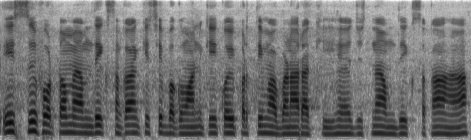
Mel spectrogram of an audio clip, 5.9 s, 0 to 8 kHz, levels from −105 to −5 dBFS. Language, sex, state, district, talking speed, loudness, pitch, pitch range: Hindi, female, Haryana, Jhajjar, 205 wpm, -16 LUFS, 155 Hz, 145-165 Hz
